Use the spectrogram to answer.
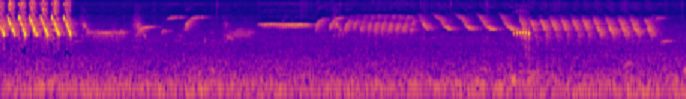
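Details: Canary song for training canaries to sing properly; opens with a fast loud rattling trill, then varied pure whistles and long rolling trills of repeated rising notes.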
